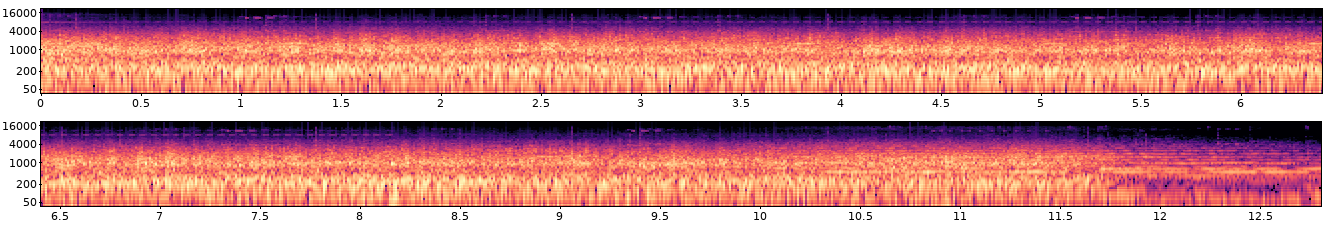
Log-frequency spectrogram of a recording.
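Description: Rocket-launch sound effect: a loud, steady rushing noise of thrust as the car climbs after lift-off. A few held music notes come in near the end.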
